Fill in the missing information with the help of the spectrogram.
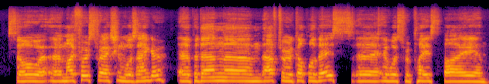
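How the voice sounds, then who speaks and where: A Norwegian man in his late fifties, a native Norwegian speaker, talking in a measured, earnest podcast interview with many hesitant fillers. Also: fairly high pitch, a bit bright. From Norway. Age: 50s. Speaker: interview guest, patient advocate.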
